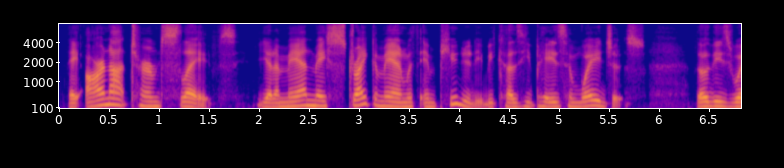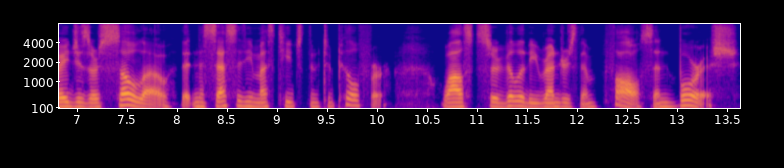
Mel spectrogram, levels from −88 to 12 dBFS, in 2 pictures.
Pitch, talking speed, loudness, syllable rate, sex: 155 Hz, 170 wpm, -20 LUFS, 5.1 syllables/s, female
